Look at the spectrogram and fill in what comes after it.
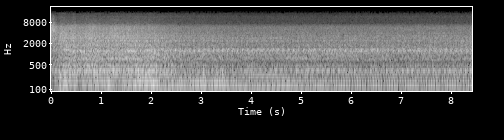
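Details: Volvo 240GLE with an LS2 V8 swap on first start after reinstalling the engine: idle with a regular uneven lope about three beats a second, a dead cylinder. The number 8 coil had been swapped to number 2; pulling that plug changed nothing, touching it changed revs, so the owner suspects that plug.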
